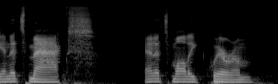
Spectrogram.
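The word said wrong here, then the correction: Qerim: Is that how you say it? – Kiram. – I apologize.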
